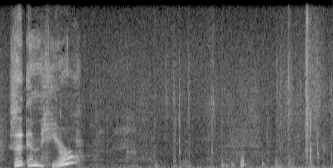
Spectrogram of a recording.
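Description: A cardboard box scrapes and bumps as it is handled.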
